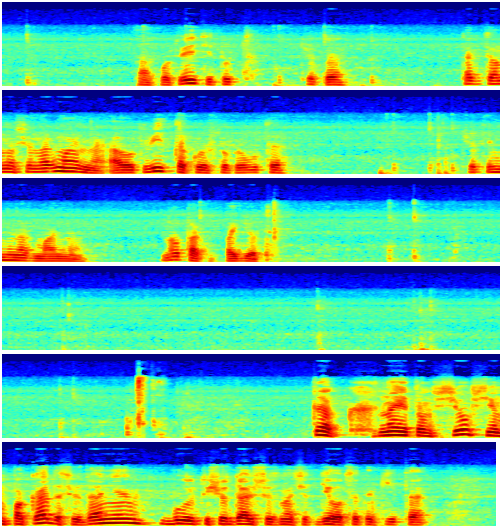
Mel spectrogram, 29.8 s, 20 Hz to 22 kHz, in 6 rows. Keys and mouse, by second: 1.6 middle click, 3.0 middle click, 3.9-6.9 middle drag, 9.1 shift+middle click, 9.6-12.1 middle drag, 24.3-25.5 middle drag, 26.0 middle click, 27.3-28.5 middle drag.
